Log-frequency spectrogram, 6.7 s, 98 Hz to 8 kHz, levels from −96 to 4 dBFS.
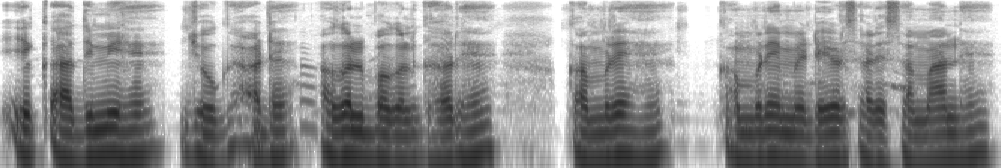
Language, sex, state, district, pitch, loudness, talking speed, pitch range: Hindi, male, Bihar, Patna, 125 Hz, -19 LUFS, 155 wpm, 120-135 Hz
